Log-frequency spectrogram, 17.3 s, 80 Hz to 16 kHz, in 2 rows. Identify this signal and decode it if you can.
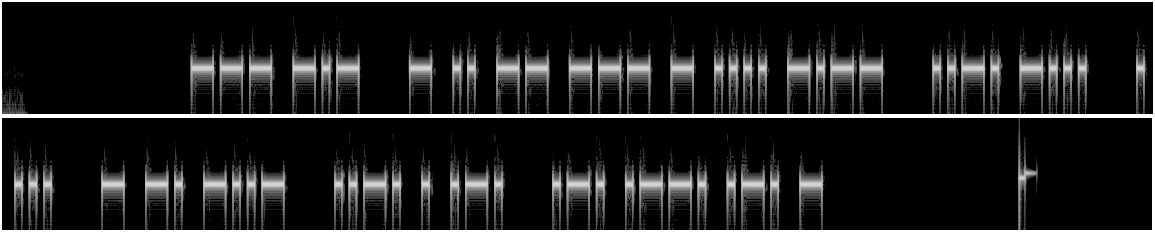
Morse code, heard as a keyed tone, about 21 wpm, 700 Hz. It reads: OK TIMOTHY FB ES TNX FER RPRT
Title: Practice QSO - Exchange 2 - Info - 22wpm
